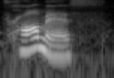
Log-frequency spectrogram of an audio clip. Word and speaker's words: promise: 선이 발음하는 걸 잘 들어보면 지금 강세가 어디 들어 있어요? promis. 네. 앞에 있습니다. 앞에 강하게 강세를 드시면 돼요.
